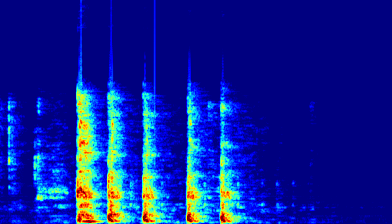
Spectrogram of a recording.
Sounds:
Cough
